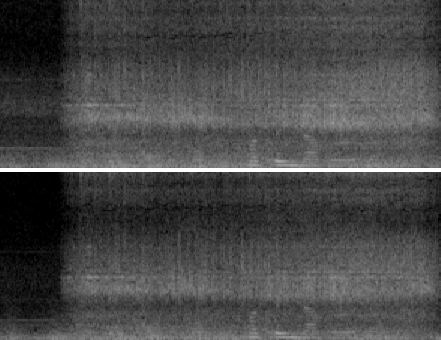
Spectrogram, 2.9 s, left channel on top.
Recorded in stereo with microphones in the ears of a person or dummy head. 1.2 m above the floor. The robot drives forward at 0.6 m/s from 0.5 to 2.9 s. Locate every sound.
1.7 s a woman speaking: 5° left (ahead or behind)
